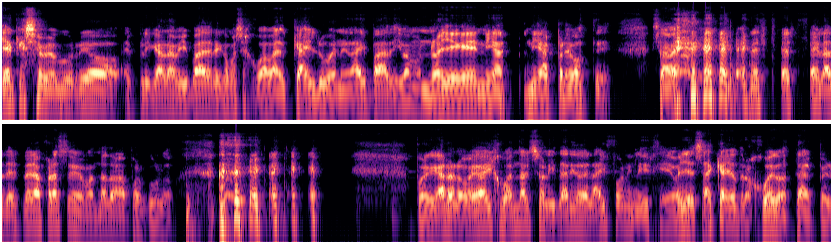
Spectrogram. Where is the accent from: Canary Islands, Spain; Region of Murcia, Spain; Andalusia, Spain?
Region of Murcia, Spain; Cartagena; now in Barcelona, Spain; soy de Cartagena, pero vivo en Barcelona actualmente.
